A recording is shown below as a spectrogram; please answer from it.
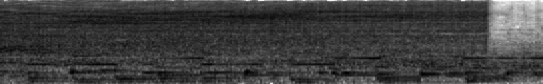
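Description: Loud steady hiss of a hand-pump pressure sprayer discharging through its nozzle into a water balloon as the balloon swells. The hiss cuts off suddenly near the end. Background music plays underneath.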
